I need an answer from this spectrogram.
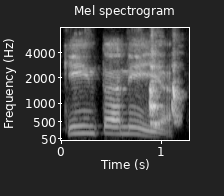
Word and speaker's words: Quintanilla: Juan Quintanilla. Hey, Juan, what's up, guy? Did I pronounce it correct or what? You said it better the first time, Jim. Quintanilla. Quintanilla.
